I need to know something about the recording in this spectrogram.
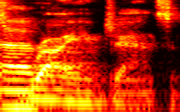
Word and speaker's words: Rian Johnson: they've already announced that That's Ryan Johnson, just so you know. Rian, well, they should spell it with a Y then, if they're gonna call him Ryan.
